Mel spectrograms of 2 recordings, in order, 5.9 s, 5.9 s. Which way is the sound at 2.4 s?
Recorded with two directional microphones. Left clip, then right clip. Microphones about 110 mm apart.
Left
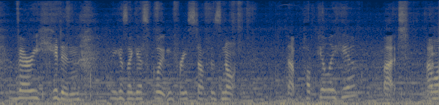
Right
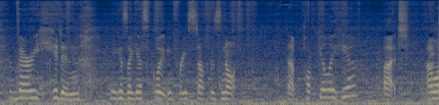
25° right (ahead or behind).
